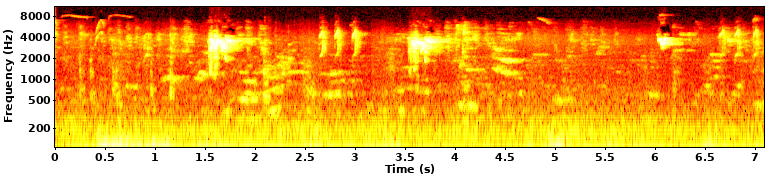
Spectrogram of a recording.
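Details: Munias in a mixed aviary during a daily check on Saturday, 19 April 2025: short, high, sharp chirps and twittering notes in bursts about every two seconds, with a steady low hum underneath.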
